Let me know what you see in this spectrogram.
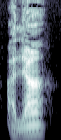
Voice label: "afañ", apatani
